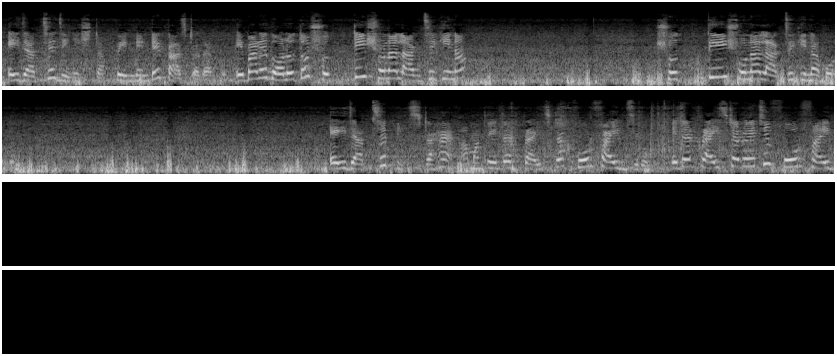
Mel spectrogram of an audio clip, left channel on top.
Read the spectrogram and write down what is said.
এই যাচ্ছে জিনিসটা, পেন্ডেন্টের কাজটা দেখো। এবারে বলো তো সত্যি সোনা লাগছে কিনা, সত্যি সোনা লাগছে কিনা বলো। এই যাচ্ছে পিসটা। হ্যাঁ, আমাকে এটার প্রাইসটা 450, এটার প্রাইসটা রয়েছে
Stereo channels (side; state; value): right; silent; 62 dB below the other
